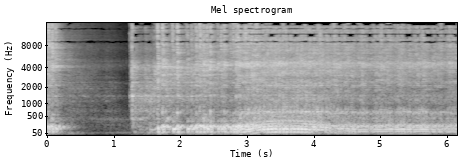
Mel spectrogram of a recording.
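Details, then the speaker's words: Subaru Sambar engine revived after sitting, timing slightly advanced: after a short crank it fires into a lumpy, stumbling, surging idle, running very rich as the carburetor floods the engine, with raw fuel visible leaking from the back of the carburetor. "holy crap that's allowed uh yeah that's definitely just raw fuel so oh yeah I can see fuel coming out the back of the carburetor yep that's no good we're gonna have to figure that out"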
